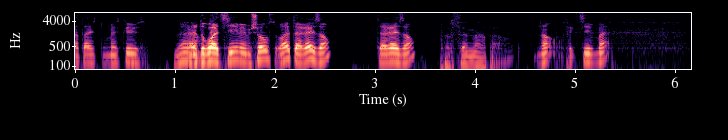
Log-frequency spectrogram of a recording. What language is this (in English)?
French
